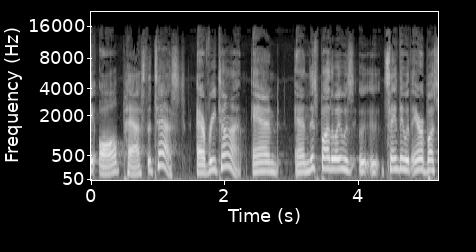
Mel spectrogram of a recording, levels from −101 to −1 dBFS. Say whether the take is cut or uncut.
cut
